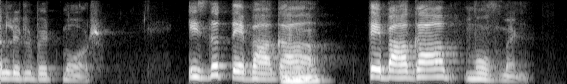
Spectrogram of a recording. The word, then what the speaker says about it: Tebhaga: It's t e b h a g a. To be very honest, I I feel like I'm not pronouncing it correctly, but I don't know how else to do this. Tebhaga is what it sounds like to me.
